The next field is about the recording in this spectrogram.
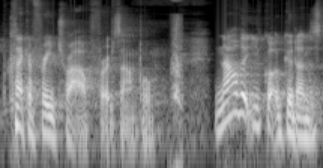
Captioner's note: page whips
